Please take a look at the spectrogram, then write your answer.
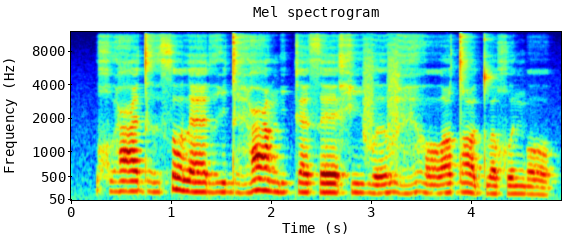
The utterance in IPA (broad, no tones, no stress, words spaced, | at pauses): χʷæ̤ʕædʱə̤ θɔlæ ɾə̤ɦidʱæ̤ ʕɑŋi kæθɛː xi vəː væ̤ ɦɔː dˤɑ tʷɑχʷɛŋɔ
